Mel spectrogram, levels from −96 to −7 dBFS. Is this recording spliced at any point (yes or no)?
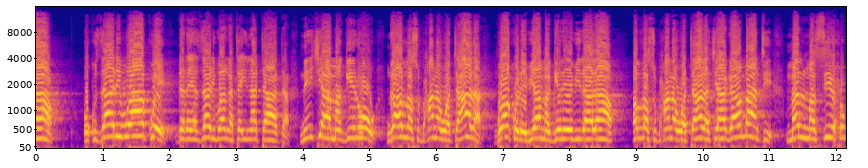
no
